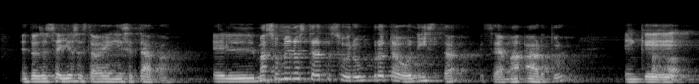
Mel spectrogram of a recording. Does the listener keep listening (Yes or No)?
Yes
